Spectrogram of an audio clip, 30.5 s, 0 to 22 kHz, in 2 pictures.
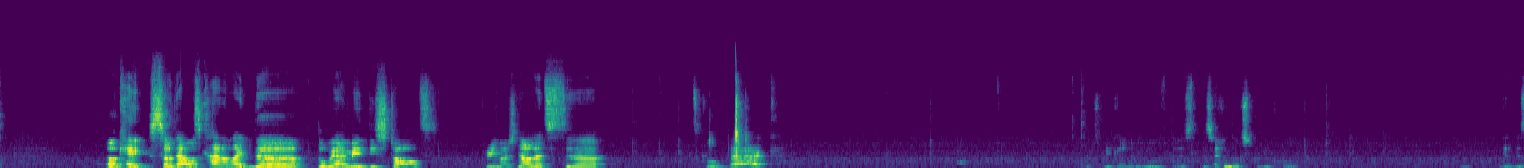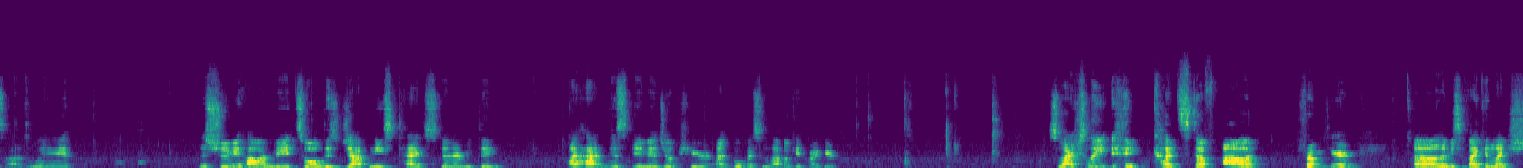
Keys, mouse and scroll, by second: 1.0 click, 1.5-2.3 scroll down 5, 2.3 middle click, 3.1 middle click, 3.9 scroll up 2, 4.2 shift+middle click, 5.0-5.5 scroll down 3, 5.5 middle click, 6.4 scroll up 2, 6.8 shift+middle click, 7.7 middle click, 8.7 KP_Divide, 9.3-9.8 scroll down 3, 10.0 middle click, 10.7-11.5 scroll up 5, 11.9 click, 12.2-12.7 scroll down 4, 13.1-14.2 middle drag, 14.9 g, 16.8 middle click, 17.5-17.9 scroll up 4, 18.1 shift+middle click, 18.7-19.1 scroll up 2, 19.1 middle click, 20.9-21.4 scroll down 4, 21.7 shift+middle click, 22.2-22.8 scroll down 3, 22.8 middle click, 23.6-24.0 scroll down 3, 24.0 shift+middle click, 24.9 click, 25.9 KP_Decimal, 26.8 middle click, 30.0 middle click.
